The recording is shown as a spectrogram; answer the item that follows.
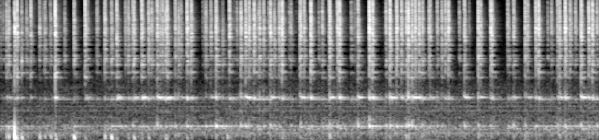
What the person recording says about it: fast-ish nail tapping on unopened cans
